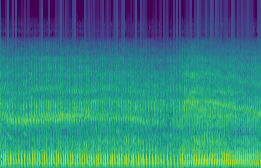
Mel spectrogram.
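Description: KTM single-cylinder motorcycle engine running steadily at low revs.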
